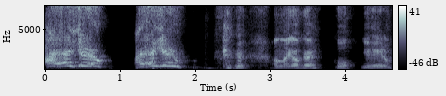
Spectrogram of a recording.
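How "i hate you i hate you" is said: very high, very slow, drawn-out angry scream. Recapping a match, retelling Sheamus rolling out of the ring screaming. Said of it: "he's screaming at Damian Priest".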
